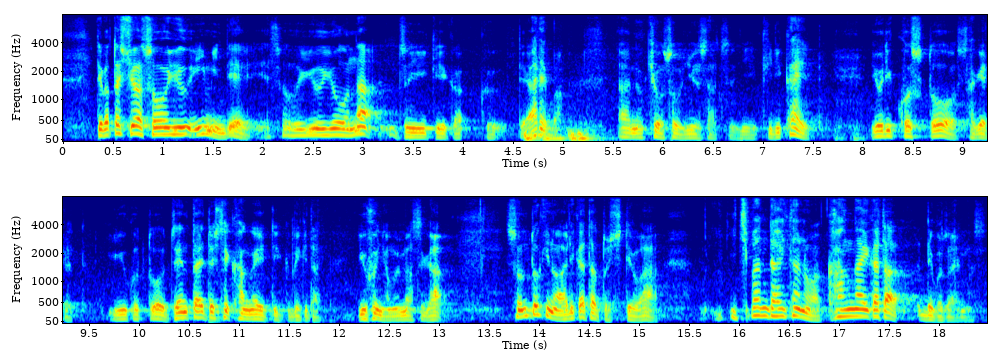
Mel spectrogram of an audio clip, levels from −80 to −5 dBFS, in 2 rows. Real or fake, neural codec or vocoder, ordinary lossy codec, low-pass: real; none; none; none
